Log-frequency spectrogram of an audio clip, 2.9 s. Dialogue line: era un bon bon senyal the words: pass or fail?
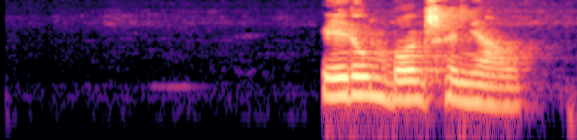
fail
